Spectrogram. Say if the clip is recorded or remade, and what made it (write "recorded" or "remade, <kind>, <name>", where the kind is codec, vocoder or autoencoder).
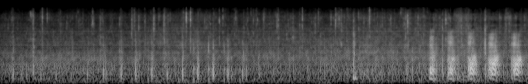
remade, vocoder, Vocos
